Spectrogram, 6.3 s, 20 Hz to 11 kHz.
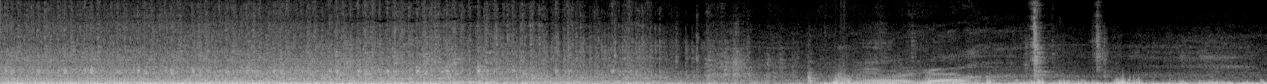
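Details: Mitsubishi BD2F dozer four-cylinder diesel just revived after years: low, uneven chug that stumbles and sags then picks up; running rough, suspected air not bled from all injectors, not running on all four.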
